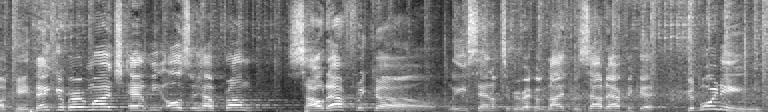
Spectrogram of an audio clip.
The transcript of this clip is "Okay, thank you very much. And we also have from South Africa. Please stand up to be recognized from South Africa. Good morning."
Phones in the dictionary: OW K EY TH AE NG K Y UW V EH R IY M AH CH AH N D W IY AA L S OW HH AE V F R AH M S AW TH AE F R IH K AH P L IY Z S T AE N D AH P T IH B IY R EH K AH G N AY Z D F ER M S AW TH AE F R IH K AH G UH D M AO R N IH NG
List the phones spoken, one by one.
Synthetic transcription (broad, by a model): OW K EY TH AE NG K Y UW V EH R IY M AH CH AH N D W IY AA L S OW HH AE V F R AH M S AW TH AE F R IH K AH P L IY Z S T AE N D AH P T IH B IY R EH K AH G N AY Z D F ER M S AW TH AE F R IH K AH G UH D M AO R N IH NG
